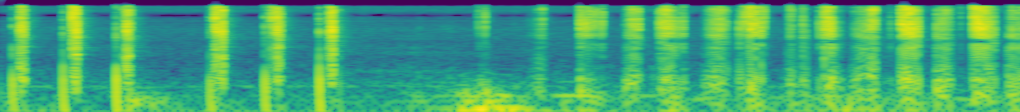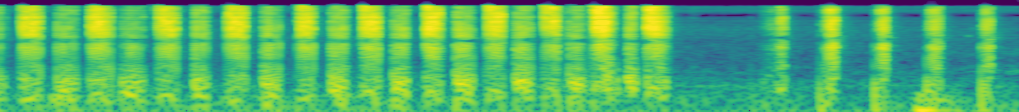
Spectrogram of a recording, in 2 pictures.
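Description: Fingers scratching a small hook-and-loop (Velcro) patch in quick repeated strokes, slower at first and then about five a second, with a short pause near the end.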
